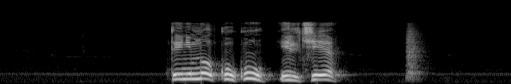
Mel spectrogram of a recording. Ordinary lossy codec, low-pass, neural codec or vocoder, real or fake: none; 7.2 kHz; none; real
